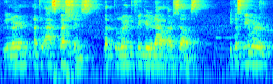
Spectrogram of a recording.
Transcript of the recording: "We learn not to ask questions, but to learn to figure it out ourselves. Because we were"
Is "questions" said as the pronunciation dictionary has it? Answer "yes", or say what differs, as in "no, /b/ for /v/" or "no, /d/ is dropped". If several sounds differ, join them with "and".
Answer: no, /s/ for /z/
